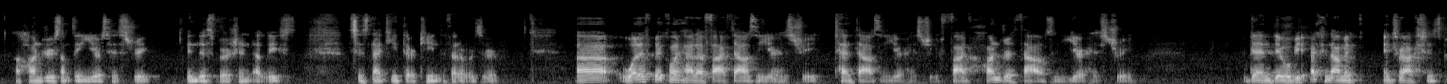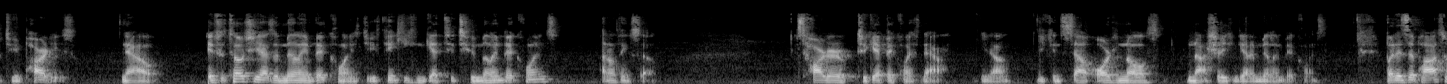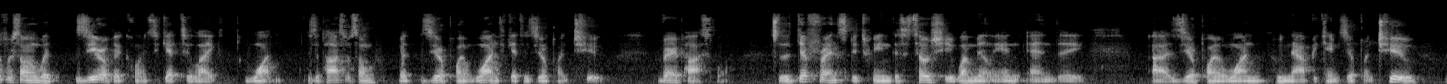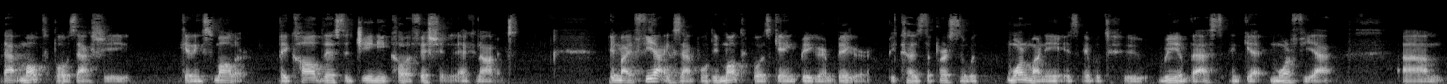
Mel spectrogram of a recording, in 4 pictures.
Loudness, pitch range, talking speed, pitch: -20 LUFS, 75-90 Hz, 170 wpm, 80 Hz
